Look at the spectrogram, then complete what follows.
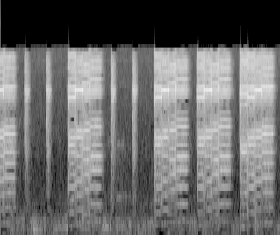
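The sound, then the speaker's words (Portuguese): A mobile phone ringtone plays an electronic melody in bright, harmonic bursts. Short blips alternate with longer sustained phrases in a repeating pattern, loud and with no talking. “quando aquela ex-namorada que faz tempo que você não vê tocar para você, ou o celular poderia dar esse toque.”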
